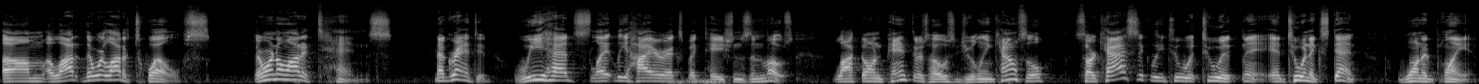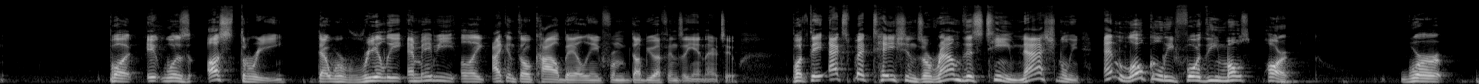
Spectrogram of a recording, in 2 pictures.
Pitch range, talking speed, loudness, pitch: 130-190 Hz, 150 wpm, -22 LUFS, 150 Hz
